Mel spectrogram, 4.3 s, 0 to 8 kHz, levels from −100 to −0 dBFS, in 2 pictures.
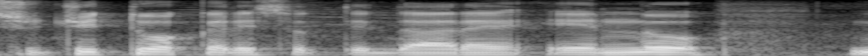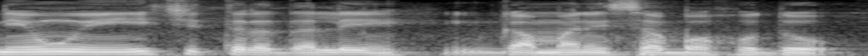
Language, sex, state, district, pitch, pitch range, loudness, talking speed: Kannada, male, Karnataka, Dharwad, 105 Hz, 100-120 Hz, -17 LUFS, 95 wpm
